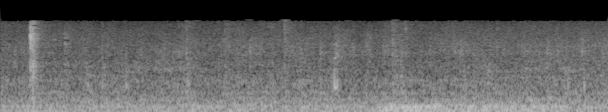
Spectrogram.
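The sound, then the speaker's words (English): A thunderstorm: a dense, steady hiss of heavy rain over a low thunder rumble that swells in the second half, with a few sharper drop or crackle accents. “Here's the sound of the thunderstorm.”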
